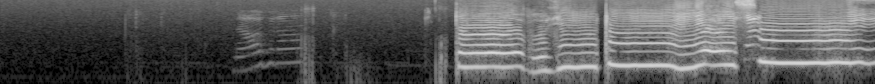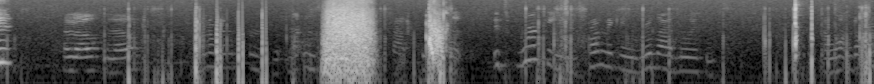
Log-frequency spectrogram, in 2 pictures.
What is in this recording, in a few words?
arguing with sibling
